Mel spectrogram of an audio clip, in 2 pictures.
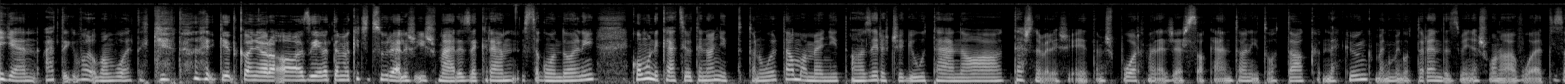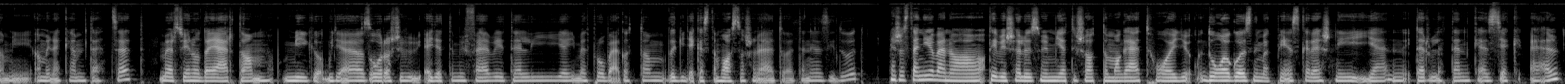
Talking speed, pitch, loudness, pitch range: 150 wpm, 175 Hz, -21 LUFS, 165-190 Hz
